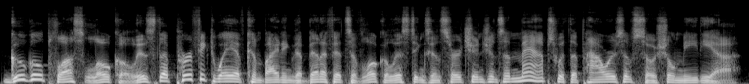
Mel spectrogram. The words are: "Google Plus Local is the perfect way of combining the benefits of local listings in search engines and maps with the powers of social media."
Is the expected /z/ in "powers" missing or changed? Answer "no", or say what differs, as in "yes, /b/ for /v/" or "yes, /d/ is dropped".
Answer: no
